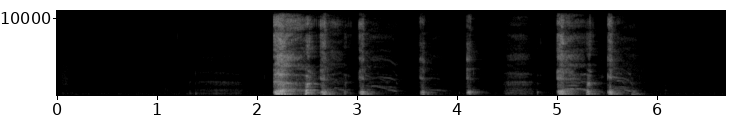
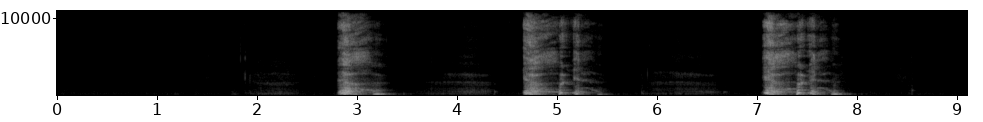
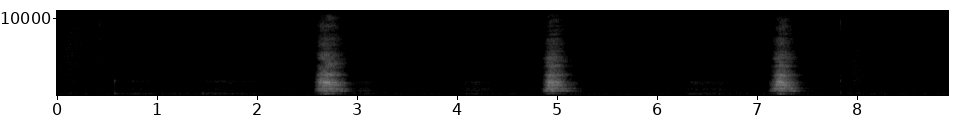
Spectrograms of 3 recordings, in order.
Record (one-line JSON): {"cough_length": "6.7 s", "cough_amplitude": 2385, "cough_signal_mean_std_ratio": 0.26, "three_cough_length": "9.1 s", "three_cough_amplitude": 2254, "three_cough_signal_mean_std_ratio": 0.3, "exhalation_length": "8.9 s", "exhalation_amplitude": 491, "exhalation_signal_mean_std_ratio": 0.23, "survey_phase": "beta (2021-08-13 to 2022-03-07)", "age": "45-64", "gender": "Female", "wearing_mask": "No", "symptom_none": true, "smoker_status": "Never smoked", "respiratory_condition_asthma": false, "respiratory_condition_other": false, "recruitment_source": "REACT", "submission_delay": "1 day", "covid_test_result": "Negative", "covid_test_method": "RT-qPCR", "influenza_a_test_result": "Negative", "influenza_b_test_result": "Negative"}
